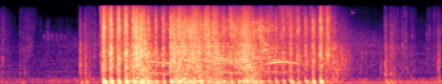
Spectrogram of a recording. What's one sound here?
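A burst of gunfire rattles loudly.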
